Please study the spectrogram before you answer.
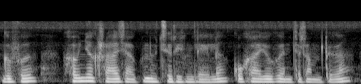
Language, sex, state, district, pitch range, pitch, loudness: Wancho, male, Arunachal Pradesh, Longding, 120-140 Hz, 130 Hz, -15 LUFS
